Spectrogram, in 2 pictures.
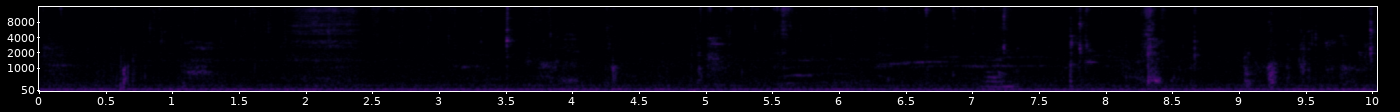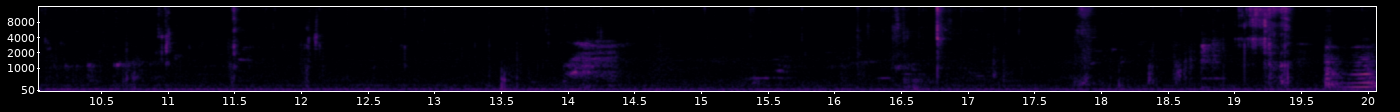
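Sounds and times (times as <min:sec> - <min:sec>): person chewing wetly: 0:00.1 - 0:19.6
meat being torn by hand: 0:18.9 - 0:19.5.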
